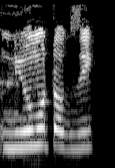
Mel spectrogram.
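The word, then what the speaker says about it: pneumotaxic: respiratory centre আর হচ্ছে নিউমোটক্সিক centre তারপর হচ্ছে নিউমোটক্সিকোট নিউমোটক্সিকোটক্সিক শোনো pronunciation is very important hair নিউমোটক্সিক centre ঠিক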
